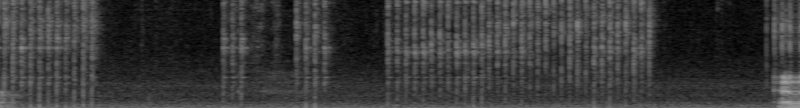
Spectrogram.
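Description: Small body chasing hammer tapping rapidly on a thin stainless steel cone held over an anvil horn, in quick runs of light strikes with short pauses, shrinking the metal to close up the cone's seam ends.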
